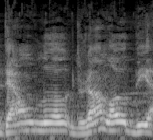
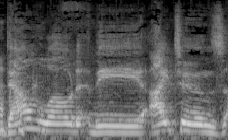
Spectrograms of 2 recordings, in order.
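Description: First: "download" fumbled and restarted in a hurry; false start on "download", tongue-tied; stumbled delivery. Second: Slow, loud, deliberate "download"; "download" drawn out clearly and firmly; careful restart. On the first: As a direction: trip over "download". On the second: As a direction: enunciate "download" after a slip. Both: Real, not acted. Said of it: "Take my speaking course".

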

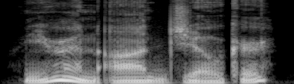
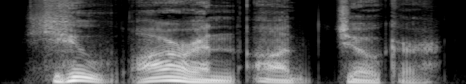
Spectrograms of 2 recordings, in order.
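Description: First: Softer, lower, questioning lilt; puzzled remark with a rising end. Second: Slow, spaced-out words, falling end; awkward. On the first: Attendant to Lantry who claims he's dead, puzzled. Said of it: "The attendant was puzzled". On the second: Attendant to Lantry talking of killing, awkward. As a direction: draw it out, mildly uneasy. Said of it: "The man giggled awkwardly". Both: A narrator's reading.

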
